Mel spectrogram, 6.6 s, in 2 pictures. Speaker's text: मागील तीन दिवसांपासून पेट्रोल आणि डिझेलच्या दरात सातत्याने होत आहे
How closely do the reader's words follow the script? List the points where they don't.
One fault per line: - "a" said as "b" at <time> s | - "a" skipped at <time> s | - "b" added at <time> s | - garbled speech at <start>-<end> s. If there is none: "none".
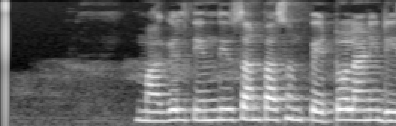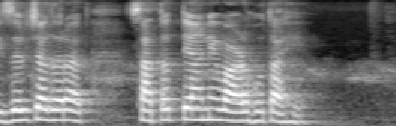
- "वाढ" added at 5.1 s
